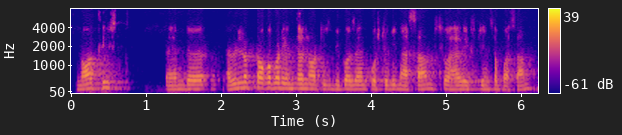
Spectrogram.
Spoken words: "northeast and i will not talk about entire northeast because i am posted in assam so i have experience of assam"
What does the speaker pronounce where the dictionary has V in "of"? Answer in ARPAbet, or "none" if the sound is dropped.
P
